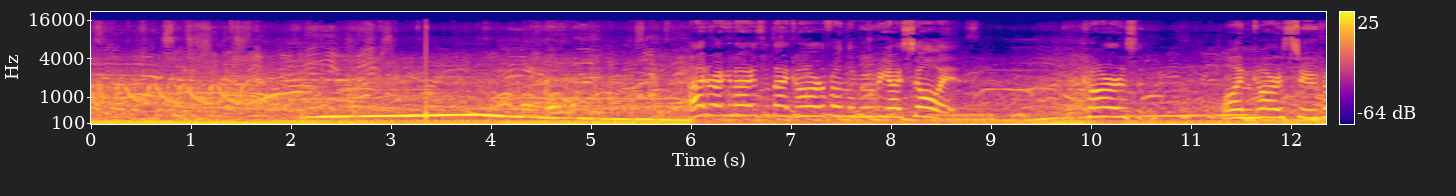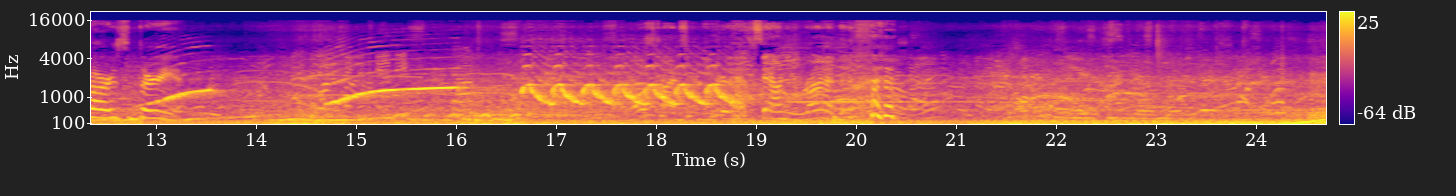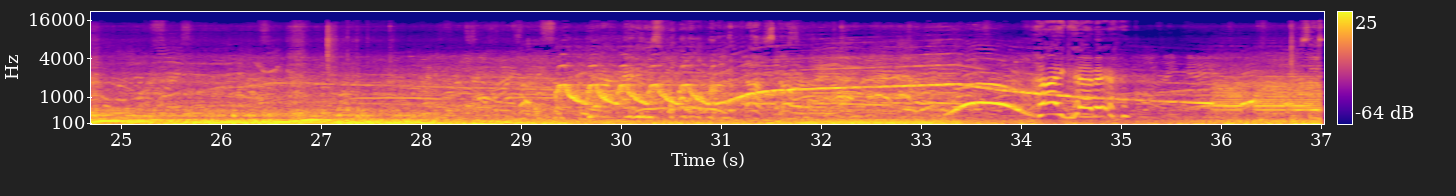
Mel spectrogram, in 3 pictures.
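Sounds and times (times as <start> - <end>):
crowd rumble: 0.0 - 37.0
engine rumble: 0.0 - 37.0
police siren yelping: 13.0 - 19.1, 29.3 - 37.0.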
